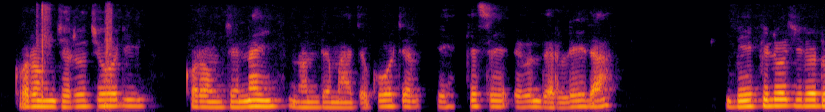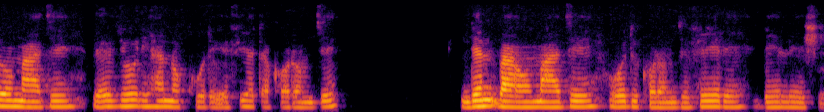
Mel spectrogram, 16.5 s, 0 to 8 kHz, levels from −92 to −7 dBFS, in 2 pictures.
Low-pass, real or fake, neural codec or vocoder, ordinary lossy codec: 7.2 kHz; real; none; Opus, 24 kbps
